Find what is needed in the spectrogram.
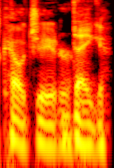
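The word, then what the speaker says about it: Tjader: Kaljadar, probably butchering that pronunciation. – Jader, I think is how it's typically pronounced. Kaljader.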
